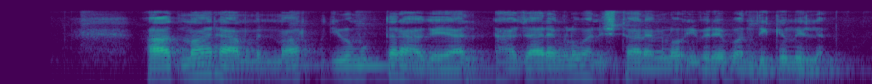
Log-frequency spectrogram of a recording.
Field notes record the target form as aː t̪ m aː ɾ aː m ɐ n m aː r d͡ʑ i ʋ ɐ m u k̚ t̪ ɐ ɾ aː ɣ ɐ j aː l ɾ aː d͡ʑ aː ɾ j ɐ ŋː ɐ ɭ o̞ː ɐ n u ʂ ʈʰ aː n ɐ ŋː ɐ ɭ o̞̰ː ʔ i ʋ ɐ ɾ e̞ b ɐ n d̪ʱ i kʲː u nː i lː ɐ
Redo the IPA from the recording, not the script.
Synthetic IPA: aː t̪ m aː ɾ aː m ɐ n m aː r d͡ʑ i ʋ ɐ m u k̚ t̪ ɐ ɾ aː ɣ ɐ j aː l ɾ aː d͡ʑ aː ɾ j ɐ ŋː ɐ ɭ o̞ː ɐ n u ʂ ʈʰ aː n ɐ ŋː ɐ ɭ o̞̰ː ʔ i ʋ ɐ ɾ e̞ b ɐ n d̪ʱ i kʲː u nː i lː ɐ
